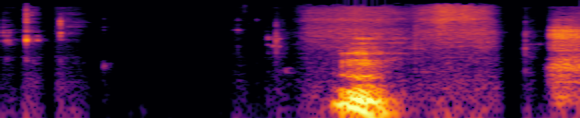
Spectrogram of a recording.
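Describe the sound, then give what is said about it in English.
Crunchy chewing of a cookie during a wine tasting: a few faint clicks, then a loud, low, crunchy burst of chewing that continues briefly and ends with one more short crunch. No voices. “Gonna taste it with this cookie. Part of this cookie.”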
